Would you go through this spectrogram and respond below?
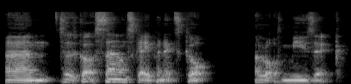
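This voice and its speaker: A low-pitched man talks through his audio drama in a relaxed, rambling interview, restarting his sentences as he goes. His voice rings around an echoey room. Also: moderate pace. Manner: rambling, many restarts, laughs along. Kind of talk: casual interview chat.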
